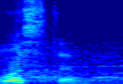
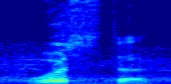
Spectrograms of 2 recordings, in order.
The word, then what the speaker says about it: Worcester: I would say Worcester. Yeah. You would be wrong, my guy. Dorchester. You guys can't see it because it's Dorchester. Glaring. That's pronounced Worcester. One more time. That's pronounced Worcester. Worcester.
